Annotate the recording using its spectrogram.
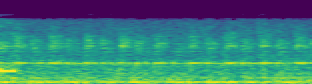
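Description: Near silence: a pause in speech with faint background hiss and a faint steady tone.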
